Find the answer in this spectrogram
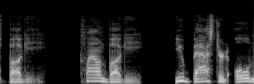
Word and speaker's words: Buggy: It's Buggy.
